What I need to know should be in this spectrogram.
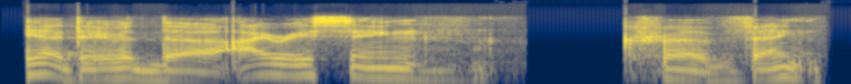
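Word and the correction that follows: Creventic: Did I say that right, David? – I don't know. – Kreventic. – It's Kreventic.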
